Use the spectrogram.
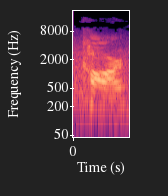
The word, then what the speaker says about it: car: So for example, we would say car, where here in Australia, it's just like ca. Like they hardly say the R.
